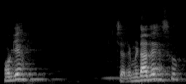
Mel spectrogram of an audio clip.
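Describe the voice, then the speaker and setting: A man's voice: high-pitched, animated, brisk, a little mellow, a little hiss or hum. A man teaching a chemistry lesson at a whiteboard in Hindi with a Bihari accent, asking the class questions as he explains step by step.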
